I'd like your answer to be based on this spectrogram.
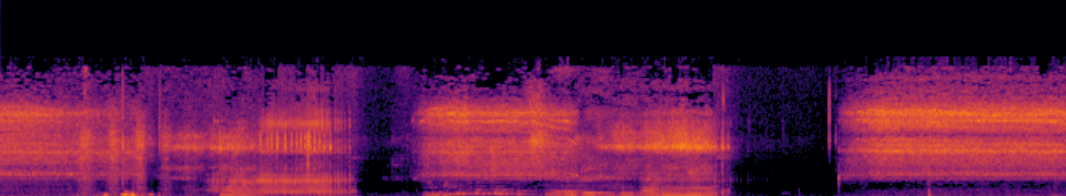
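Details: Sleeping baby snoring: soft, rough snoring noises with each breath, with a steady room hum between them.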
